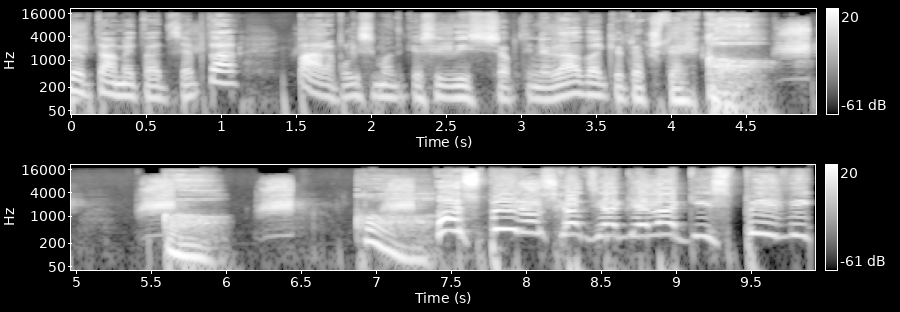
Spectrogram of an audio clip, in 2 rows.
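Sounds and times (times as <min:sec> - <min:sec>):
duck quacking in a radio news jingle: 0:00.0 - 0:03.4, 0:04.0 - 0:07.5
speech: 0:00.0 - 0:09.9.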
